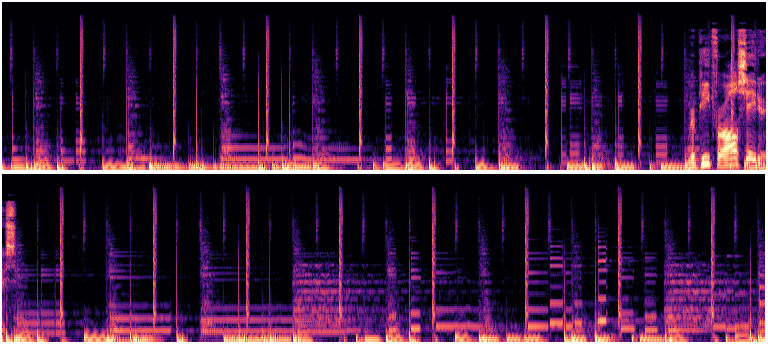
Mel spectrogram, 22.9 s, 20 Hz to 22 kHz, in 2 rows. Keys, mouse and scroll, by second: 0.5 click, 3.3 right click, 7.6 click, 9.9 click, 10.2 right click, 10.7 click, 11.5 right click, 11.9-12.3 drag, 12.3 right click, 12.8 click, 13.1 right click, 13.7 click, 14.0 right click, 14.3 click, 14.6 click, 15.0 right click, 15.5 click, 15.8 click, 16.0 right click, 16.4 click, 16.8 click, 17.0 right click, 17.5 click, 17.8 right click, 19.1 right click.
